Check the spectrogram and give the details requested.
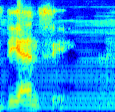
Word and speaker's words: Diancie: So how But, does like- everyone pronounce Diancie?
